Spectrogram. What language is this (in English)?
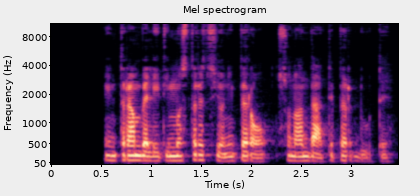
Italian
